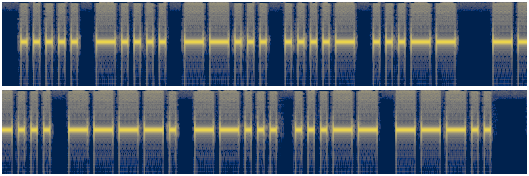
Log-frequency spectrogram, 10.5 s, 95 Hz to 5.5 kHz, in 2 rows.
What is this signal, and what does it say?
Morse code, heard as a keyed tone, about 19 wpm, 800 Hz. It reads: 56743 79738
